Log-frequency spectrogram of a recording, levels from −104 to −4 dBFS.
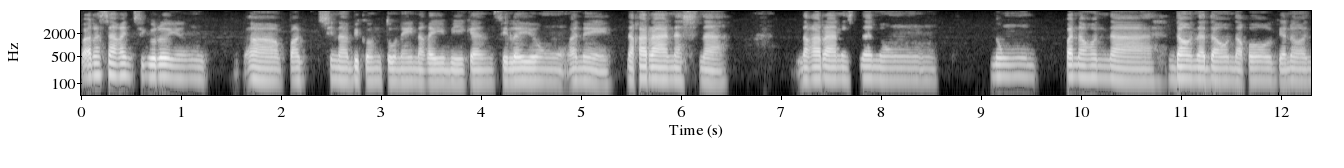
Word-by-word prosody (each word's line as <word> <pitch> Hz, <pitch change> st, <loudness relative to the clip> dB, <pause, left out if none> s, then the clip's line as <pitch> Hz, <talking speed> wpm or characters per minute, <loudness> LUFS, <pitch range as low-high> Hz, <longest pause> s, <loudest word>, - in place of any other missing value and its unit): Para 170 Hz, -, +4 dB
sa 170 Hz, 0 st, +3 dB
akin 165 Hz, 0 st, +2 dB
siguro 155 Hz, 0 st, +2 dB
'yong 140 Hz, -1 st, -6 dB, 0.8 s
'pag 125 Hz, 0 st, -2 dB
sinabi 130 Hz, -2 st, -2 dB
kong 125 Hz, 0 st, -2 dB
tunay 120 Hz, -1 st, 0 dB
na 115 Hz, -1 st, -3 dB
kaibigan, 115 Hz, 0 st, 0 dB
sila 120 Hz, +2 st, +1 dB
'yong 120 Hz, -3 st, -2 dB
ano 125 Hz, +1 st, -1 dB
eh, 105 Hz, -3 st, -2 dB, 0.2 s
nakaranas 130 Hz, -3 st, +4 dB
na, 110 Hz, -3 st, -1 dB, 0.6 s
nakaranas 135 Hz, -2 st, +2 dB
na 140 Hz, -1 st, 0 dB
no'ng 130 Hz, -1 st, -5 dB, 0.9 s
no'ng 155 Hz, 0 st, -2 dB, 0.5 s
panahon 150 Hz, -2 st, +1 dB
na 125 Hz, -2 st, +2 dB, 0.2 s
down 135 Hz, 0 st, +3 dB
na 130 Hz, -, +3 dB
down 125 Hz, -1 st, +1 dB
ako 125 Hz, +2 st, -1 dB
ganoon 120 Hz, +1 st, -2 dB
125 Hz, 135 wpm, -22 LUFS, 120-140 Hz, 0.9 s, Para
